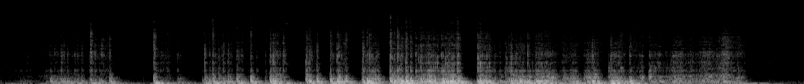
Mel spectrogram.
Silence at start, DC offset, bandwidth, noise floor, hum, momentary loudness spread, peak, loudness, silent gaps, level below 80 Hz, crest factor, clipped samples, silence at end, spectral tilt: 0.1 s; under 0.1%; 9.4 kHz; -50 dBFS; none; 15 LU; -10 dBFS; -31 LUFS; none; -32 dBFS; 18 dB; under 0.1%; 0.25 s; -9 dB/octave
